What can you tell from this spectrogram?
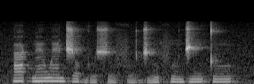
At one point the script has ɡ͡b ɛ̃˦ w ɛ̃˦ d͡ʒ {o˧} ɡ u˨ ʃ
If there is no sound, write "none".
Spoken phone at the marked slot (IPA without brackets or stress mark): o˦˨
